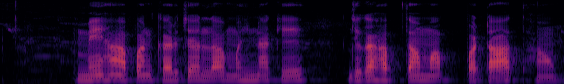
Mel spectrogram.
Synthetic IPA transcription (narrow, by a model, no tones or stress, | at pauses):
mɛ̃ːɦãəpənkəɾt͡ʃələbʱməɦinake | d͡ʒəɡəɦəpt̪ãmãpəʈaːt̪ɦaũ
